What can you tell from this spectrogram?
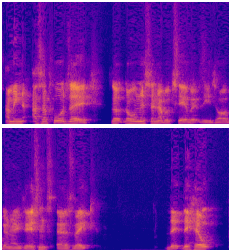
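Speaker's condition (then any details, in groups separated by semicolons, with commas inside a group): Cerebral palsy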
